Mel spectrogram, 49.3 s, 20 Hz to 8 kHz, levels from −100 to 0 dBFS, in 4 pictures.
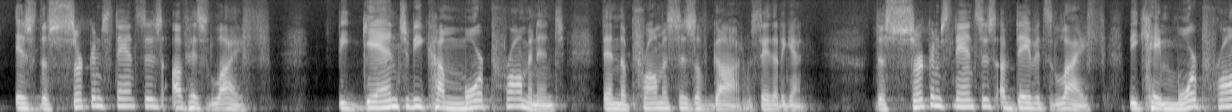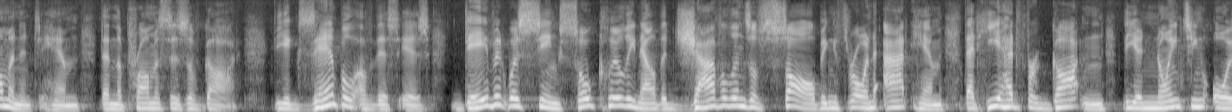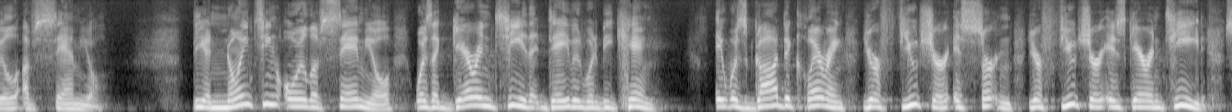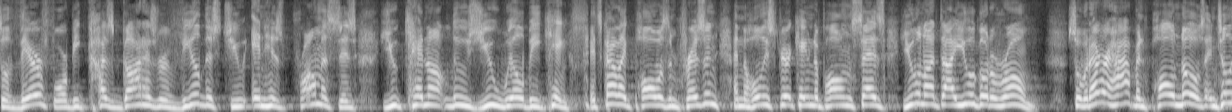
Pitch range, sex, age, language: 140-210 Hz, male, 40-59, English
